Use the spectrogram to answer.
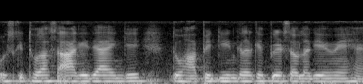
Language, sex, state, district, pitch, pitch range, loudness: Hindi, male, Bihar, West Champaran, 145 Hz, 140-145 Hz, -16 LUFS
